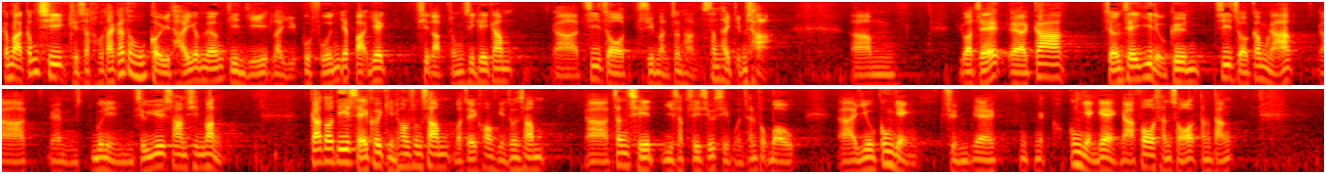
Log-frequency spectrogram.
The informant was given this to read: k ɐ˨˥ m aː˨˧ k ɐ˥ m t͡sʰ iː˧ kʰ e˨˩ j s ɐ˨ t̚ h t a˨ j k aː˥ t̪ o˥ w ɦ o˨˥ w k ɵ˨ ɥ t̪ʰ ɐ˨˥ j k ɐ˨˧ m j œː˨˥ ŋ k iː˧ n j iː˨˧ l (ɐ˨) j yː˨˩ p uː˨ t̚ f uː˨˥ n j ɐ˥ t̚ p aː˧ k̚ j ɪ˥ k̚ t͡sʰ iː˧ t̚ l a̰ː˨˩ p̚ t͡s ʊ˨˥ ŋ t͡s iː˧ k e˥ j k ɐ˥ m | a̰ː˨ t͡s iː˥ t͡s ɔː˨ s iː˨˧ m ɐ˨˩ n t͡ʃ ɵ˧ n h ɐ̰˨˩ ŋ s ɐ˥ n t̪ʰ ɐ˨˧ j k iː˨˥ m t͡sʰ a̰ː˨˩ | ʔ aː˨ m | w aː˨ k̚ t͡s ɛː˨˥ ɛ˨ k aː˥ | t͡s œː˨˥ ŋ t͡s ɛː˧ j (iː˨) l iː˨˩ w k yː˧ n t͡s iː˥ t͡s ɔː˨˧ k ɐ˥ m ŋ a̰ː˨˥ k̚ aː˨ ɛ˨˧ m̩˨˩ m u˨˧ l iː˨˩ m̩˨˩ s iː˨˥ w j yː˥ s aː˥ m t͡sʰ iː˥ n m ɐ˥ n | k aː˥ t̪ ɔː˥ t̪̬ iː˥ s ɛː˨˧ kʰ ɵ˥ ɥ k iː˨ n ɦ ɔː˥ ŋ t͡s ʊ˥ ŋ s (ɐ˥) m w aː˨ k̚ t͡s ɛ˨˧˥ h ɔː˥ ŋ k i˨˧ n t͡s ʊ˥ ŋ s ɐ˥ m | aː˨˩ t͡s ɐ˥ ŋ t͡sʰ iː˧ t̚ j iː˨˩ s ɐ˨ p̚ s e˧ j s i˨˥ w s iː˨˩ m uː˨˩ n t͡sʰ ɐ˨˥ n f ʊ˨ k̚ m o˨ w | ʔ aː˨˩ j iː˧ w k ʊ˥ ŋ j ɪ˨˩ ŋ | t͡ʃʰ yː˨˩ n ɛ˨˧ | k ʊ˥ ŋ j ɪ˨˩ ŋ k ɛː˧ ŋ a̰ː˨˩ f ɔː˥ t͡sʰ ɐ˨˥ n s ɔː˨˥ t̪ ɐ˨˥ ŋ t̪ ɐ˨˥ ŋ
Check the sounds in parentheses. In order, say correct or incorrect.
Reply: correct, incorrect: iː˥, correct

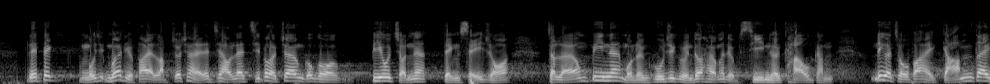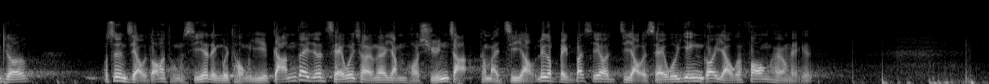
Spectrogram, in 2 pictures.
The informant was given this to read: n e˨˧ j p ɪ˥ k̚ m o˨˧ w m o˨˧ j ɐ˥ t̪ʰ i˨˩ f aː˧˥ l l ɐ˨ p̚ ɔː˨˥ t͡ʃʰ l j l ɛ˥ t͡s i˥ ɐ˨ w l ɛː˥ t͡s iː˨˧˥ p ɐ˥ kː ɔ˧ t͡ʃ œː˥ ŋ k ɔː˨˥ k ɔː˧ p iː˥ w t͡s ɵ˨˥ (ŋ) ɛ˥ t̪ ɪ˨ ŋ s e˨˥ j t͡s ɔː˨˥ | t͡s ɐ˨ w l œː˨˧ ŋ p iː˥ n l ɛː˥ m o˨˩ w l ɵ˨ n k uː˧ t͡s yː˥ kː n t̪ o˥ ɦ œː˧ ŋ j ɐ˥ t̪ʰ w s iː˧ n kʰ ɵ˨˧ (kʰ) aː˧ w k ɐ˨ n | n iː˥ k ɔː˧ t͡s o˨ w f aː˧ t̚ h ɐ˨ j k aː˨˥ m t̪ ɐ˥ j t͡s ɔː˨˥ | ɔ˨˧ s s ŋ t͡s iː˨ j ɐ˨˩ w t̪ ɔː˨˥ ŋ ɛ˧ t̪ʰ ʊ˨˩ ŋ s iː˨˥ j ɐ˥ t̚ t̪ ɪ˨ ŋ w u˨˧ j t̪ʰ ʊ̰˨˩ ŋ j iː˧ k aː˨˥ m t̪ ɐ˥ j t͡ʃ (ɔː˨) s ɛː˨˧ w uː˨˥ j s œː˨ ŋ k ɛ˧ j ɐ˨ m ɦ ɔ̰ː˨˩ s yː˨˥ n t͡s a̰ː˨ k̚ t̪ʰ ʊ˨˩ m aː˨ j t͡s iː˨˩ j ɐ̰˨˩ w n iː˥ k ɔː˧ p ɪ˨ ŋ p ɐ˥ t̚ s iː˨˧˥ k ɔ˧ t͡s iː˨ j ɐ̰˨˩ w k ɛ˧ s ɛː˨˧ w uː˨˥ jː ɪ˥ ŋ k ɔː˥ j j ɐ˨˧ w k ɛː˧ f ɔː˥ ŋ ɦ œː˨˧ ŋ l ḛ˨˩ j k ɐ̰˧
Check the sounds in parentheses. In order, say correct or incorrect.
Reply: incorrect: n, correct, incorrect: ɔː˨˥

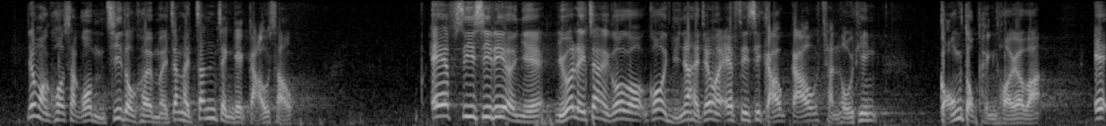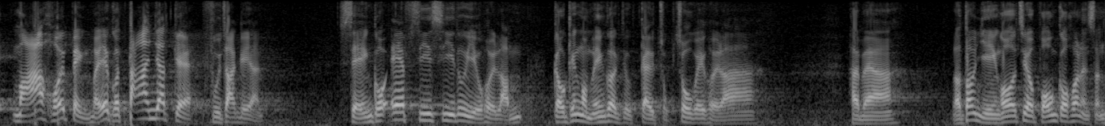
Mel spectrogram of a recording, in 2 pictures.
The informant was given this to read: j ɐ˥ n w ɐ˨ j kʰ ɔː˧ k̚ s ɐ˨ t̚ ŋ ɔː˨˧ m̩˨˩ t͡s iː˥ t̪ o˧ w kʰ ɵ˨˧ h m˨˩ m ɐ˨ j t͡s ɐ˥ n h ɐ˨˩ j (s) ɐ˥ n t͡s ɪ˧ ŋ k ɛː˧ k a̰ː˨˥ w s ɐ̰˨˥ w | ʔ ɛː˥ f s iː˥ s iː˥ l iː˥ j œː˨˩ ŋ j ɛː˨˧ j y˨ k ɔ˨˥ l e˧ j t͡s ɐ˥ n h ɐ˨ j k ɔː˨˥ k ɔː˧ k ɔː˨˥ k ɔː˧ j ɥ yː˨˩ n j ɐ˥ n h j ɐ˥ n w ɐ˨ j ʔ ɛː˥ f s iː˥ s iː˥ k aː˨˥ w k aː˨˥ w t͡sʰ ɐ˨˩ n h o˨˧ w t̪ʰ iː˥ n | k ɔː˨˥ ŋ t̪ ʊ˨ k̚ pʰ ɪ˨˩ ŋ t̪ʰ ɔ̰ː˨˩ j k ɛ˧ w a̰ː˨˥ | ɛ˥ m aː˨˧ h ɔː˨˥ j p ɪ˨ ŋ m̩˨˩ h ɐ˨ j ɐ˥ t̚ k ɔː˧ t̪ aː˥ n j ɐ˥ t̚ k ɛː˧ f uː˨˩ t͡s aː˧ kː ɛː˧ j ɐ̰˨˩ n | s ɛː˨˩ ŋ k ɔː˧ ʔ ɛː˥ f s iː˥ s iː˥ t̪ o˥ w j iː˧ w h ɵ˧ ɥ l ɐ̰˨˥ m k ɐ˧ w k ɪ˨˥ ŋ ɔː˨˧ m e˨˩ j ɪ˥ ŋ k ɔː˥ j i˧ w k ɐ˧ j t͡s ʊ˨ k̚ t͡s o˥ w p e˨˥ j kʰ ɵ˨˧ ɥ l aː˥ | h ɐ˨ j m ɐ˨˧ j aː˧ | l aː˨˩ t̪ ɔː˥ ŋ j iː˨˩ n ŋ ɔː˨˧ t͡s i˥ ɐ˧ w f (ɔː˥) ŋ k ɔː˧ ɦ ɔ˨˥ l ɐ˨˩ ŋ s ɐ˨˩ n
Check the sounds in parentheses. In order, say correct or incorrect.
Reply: incorrect: t͡s, incorrect: ɔː˨˥

